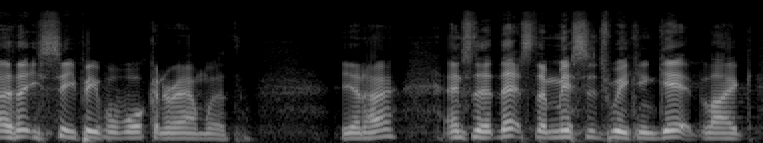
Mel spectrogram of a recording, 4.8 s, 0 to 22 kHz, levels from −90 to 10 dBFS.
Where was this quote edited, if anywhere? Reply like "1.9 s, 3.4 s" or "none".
2.9 s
